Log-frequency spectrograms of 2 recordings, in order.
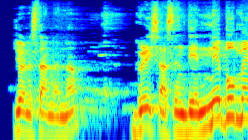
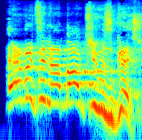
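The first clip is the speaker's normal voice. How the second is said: mocking critic; 13 semitones higher than usual. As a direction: toss it out like a jeering critic. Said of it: "mocking critics".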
